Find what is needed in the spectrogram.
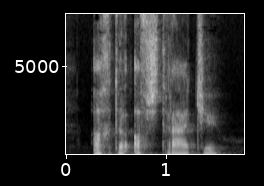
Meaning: diminutive of achterafstraat
- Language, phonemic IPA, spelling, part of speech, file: Dutch, /ɑxtəˈrɑfstracə/, achterafstraatje, noun, Nl-achterafstraatje.ogg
